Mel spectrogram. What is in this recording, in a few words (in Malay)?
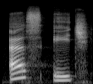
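"sh", Malay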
